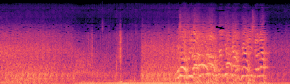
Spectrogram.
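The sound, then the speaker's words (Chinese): Gunfire sound effects in a Chinese radio drama scene of rebels being wiped out: a few sharp shots crack over a low rumble, followed by loud shouting voices. “巴勒托杰的酥油火把和枪声宣告的却是这批暴乱分子的全部覆灭。”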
